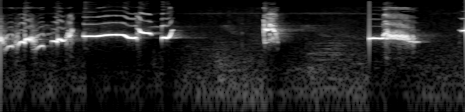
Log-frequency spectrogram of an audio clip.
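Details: Oriental magpie-robin fighting song to provoke rivals: a few warbled whistles and a long slurred note, followed by two harsh rasping bursts with silence between them.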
